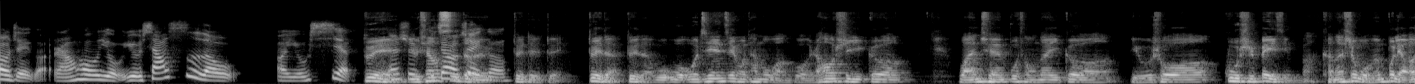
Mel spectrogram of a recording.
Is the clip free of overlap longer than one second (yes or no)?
no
